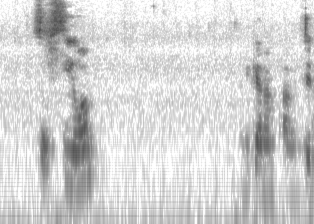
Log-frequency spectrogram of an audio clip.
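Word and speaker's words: coelom: And I see the next one is called a sealum. That's how that's pronounced. So sealum.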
